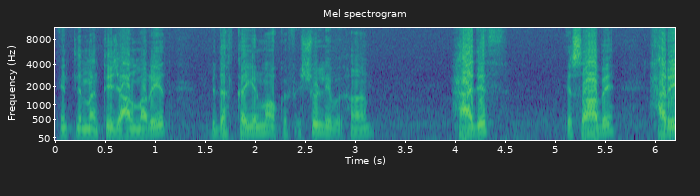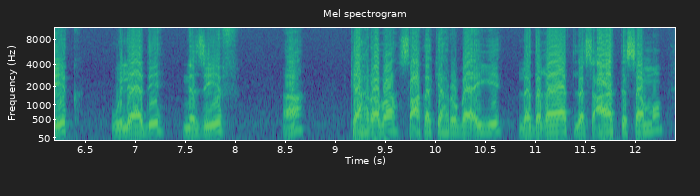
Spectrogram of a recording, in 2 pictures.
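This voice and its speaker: A man with a Palestinian Arabic accent giving a university lecture, talking straight to his students with quick asides and acted-out little scenes. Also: fairly high pitch. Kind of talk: classroom lecture.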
